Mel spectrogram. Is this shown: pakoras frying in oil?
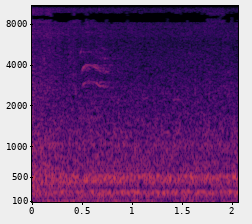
no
